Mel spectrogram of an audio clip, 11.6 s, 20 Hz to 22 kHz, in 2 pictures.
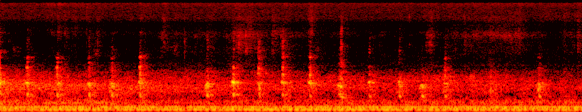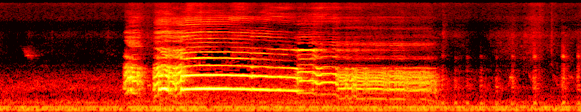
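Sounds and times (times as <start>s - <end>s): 
rooster crowing: 7.1s - 10.2s.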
